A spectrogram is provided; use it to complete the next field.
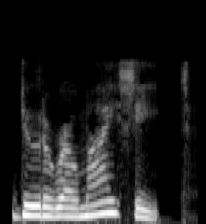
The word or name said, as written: deuteromycete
